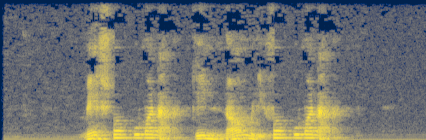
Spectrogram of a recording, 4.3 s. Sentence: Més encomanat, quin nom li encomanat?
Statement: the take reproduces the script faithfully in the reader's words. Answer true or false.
true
